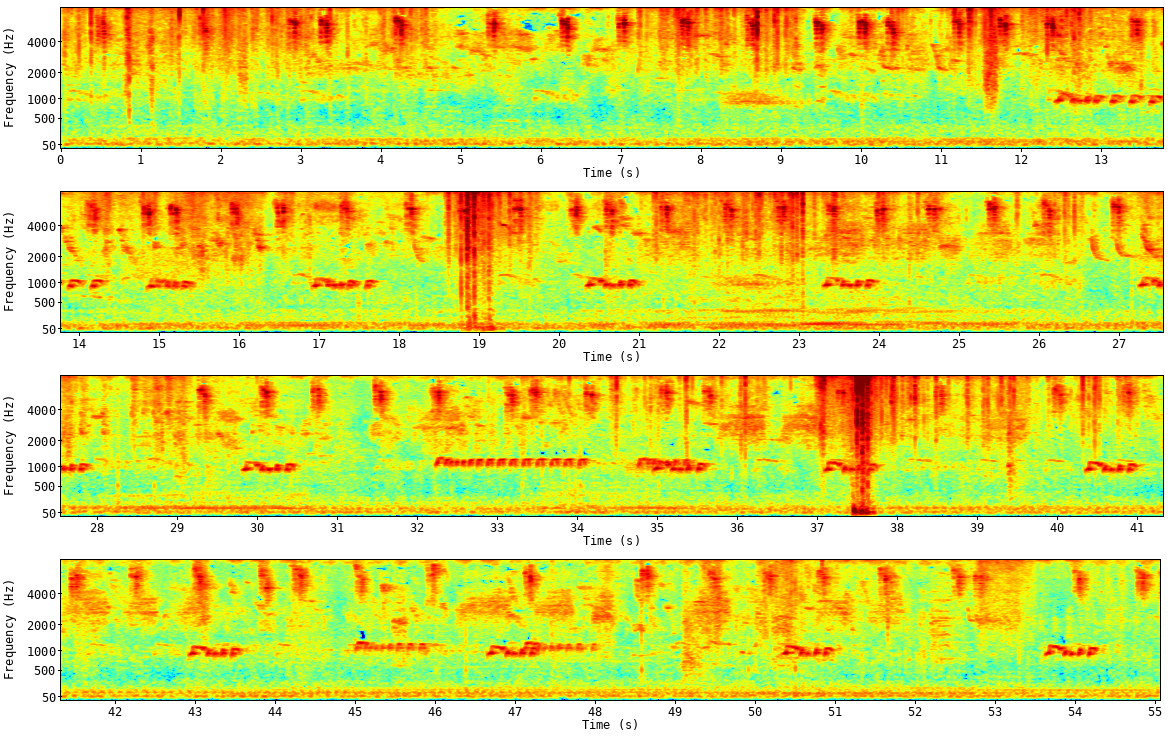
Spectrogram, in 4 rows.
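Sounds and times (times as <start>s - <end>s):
bird trills: 0.0s - 28.6s, 31.5s - 44.0s.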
